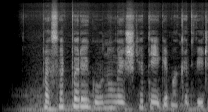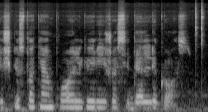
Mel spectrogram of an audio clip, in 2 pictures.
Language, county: Lithuanian, Vilnius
